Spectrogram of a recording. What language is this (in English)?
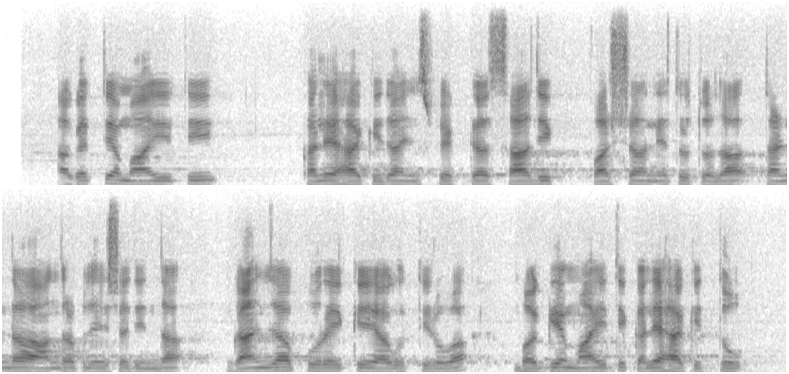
Kannada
